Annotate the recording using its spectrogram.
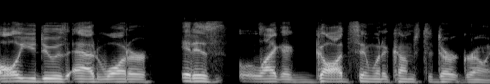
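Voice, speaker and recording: A man talks in a normal speaking voice, keeping a medium pitch, a moderate pace and fairly even intonation. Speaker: former podcast co-host. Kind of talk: casual chat. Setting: phone call.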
